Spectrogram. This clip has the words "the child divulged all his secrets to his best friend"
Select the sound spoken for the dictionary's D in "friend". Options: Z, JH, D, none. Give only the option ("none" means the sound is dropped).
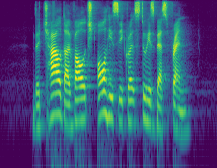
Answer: D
